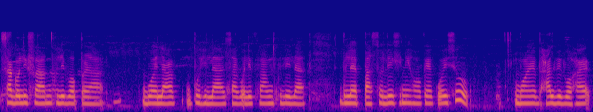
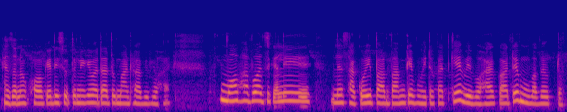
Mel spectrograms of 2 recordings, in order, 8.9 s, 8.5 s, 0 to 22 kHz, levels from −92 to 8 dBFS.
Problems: constant background noise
